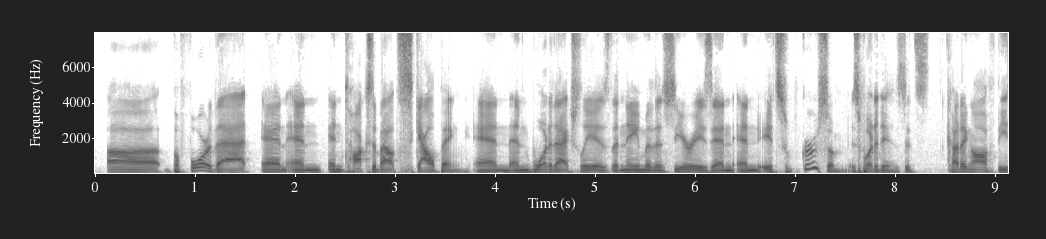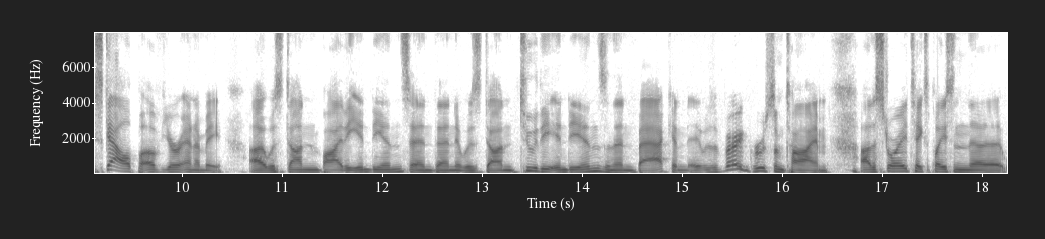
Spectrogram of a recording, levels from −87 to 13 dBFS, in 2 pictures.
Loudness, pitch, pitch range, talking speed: -26 LUFS, 115 Hz, 105-125 Hz, 225 wpm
